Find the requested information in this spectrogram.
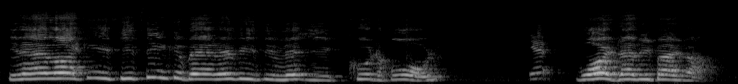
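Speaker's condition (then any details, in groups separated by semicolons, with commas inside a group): Cerebral palsy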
